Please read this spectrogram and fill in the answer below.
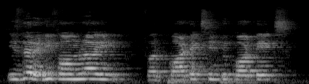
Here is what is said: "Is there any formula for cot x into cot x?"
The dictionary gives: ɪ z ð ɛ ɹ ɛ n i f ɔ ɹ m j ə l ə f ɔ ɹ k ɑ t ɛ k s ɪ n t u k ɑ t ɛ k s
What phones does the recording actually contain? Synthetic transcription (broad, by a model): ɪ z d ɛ ɹ ɛ n i f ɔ ɹ m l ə ə f ɔ ɹ k ɑ t ɛ k s ɪ n t u k ɑ t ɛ k s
